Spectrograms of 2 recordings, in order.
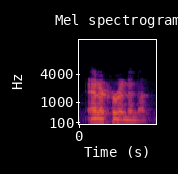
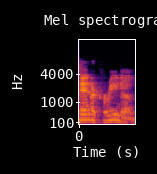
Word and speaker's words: Anna Karenina: I always thought it was Anna Karina, but there's an extra. There is N an extra. There's an extra N in there, and it trips you up.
